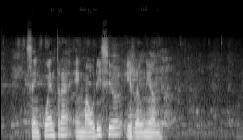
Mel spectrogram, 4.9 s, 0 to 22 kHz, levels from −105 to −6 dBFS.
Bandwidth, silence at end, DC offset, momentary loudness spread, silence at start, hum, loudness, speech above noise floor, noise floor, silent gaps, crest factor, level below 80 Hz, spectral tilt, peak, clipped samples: 7.4 kHz; 1.5 s; under 0.1%; 9 LU; 0.35 s; none; -26 LUFS; 35 dB; -60 dBFS; none; 16 dB; -72 dBFS; -8 dB/octave; -12 dBFS; under 0.1%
